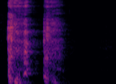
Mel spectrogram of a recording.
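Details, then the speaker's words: Two short, fairly dry coughs from a person sick with a minor cold that began two days earlier, without fever. "yes I am sick yes I just got sick like two days ago and uh yeah I'm sick with a cold"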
